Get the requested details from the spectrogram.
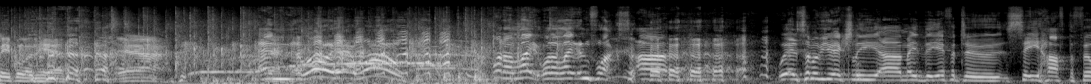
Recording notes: Our first live episode!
